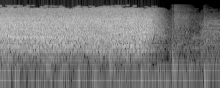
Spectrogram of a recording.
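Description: Fire extinguishers discharging: a loud, steady hiss that cuts off suddenly about one and a half seconds in.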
